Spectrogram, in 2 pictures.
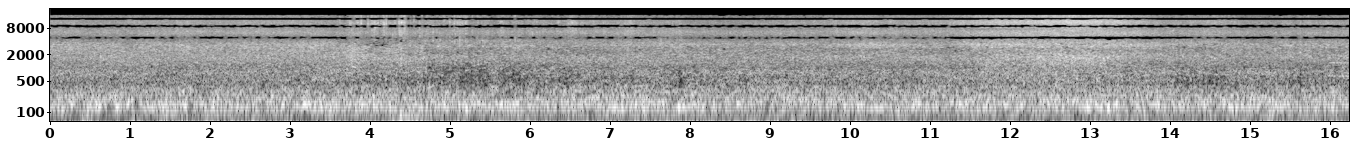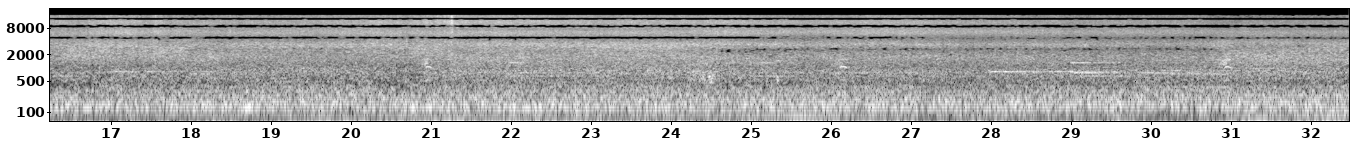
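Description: Steady rushing outdoor background noise, with a few faint short whistle-like tones in the second half.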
